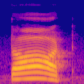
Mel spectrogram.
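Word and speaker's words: taught: safe दैट rainy day टॉट इसको टॉट पढ़ेंगे जी H silent रहता है ऐसी स्पेलिंग्स में टॉट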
